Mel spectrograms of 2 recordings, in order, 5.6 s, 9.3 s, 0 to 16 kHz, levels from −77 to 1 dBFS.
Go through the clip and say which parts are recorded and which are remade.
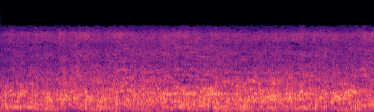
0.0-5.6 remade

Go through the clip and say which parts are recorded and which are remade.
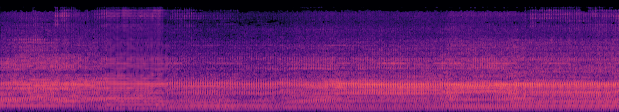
0.0-1.6 recorded; 1.6-2.5 remade; 2.5-9.3 recorded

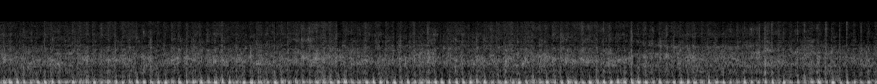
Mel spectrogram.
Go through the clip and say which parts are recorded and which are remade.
0.0-8.8 remade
